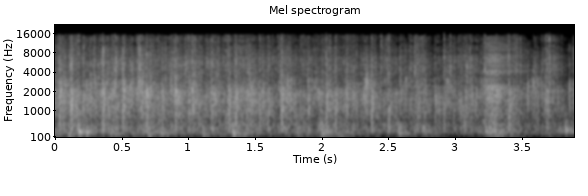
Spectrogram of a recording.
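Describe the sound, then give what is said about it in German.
Sustained applause from an audience for a woman who has just performed, a dense wash of many hands clapping steadily for several seconds at moderate loudness, with no voices standing out. “Gebt ihr mal kurz einen Applaus.”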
